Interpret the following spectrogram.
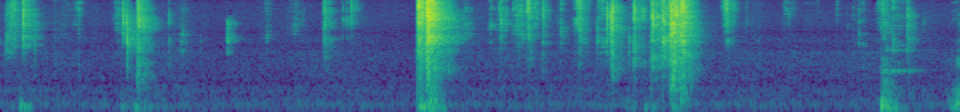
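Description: The seal on a whisky bottle's neck being torn and picked off by hand: a few short, sharp crinkling and scraping noises, the loudest about two and a half seconds in.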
